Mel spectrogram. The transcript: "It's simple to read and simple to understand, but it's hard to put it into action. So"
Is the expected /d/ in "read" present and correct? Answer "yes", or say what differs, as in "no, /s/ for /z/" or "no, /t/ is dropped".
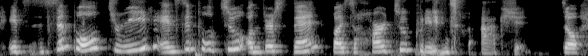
yes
